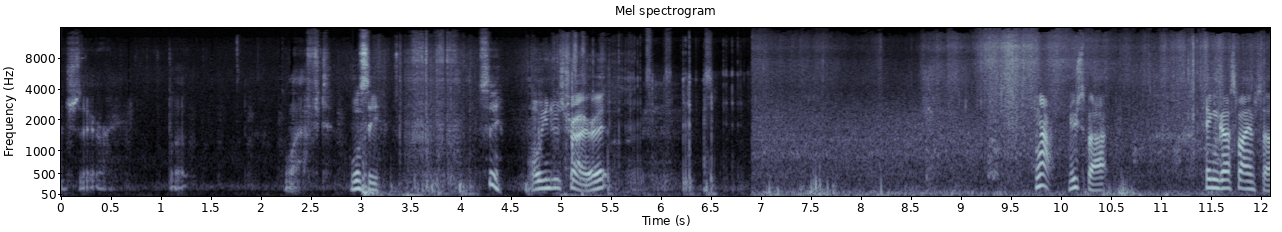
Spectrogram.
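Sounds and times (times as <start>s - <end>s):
footsteps through dry grass: 6.9s - 12.0s
wind rumble on microphone: 6.9s - 12.0s.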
